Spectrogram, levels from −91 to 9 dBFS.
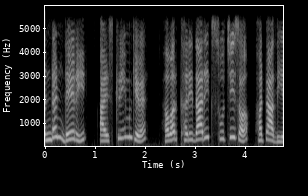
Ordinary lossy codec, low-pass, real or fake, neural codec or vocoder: none; 5.4 kHz; fake; codec, 16 kHz, 0.8 kbps, ZipCodec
